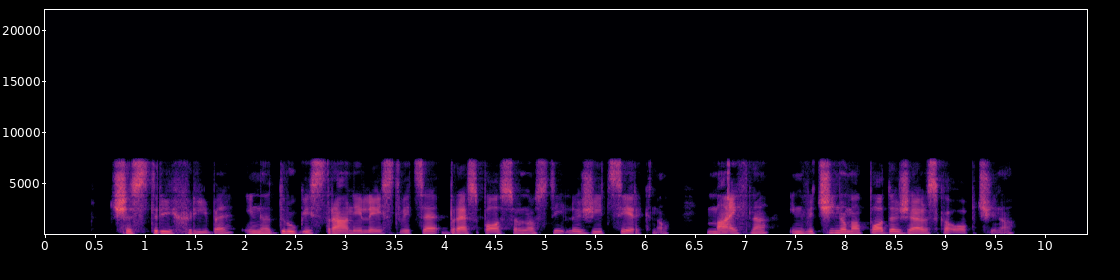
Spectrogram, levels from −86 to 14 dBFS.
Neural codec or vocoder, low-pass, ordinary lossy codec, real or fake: codec, 16 kHz in and 24 kHz out, 2.2 kbps, FireRedTTS-2 codec; 7.2 kHz; none; fake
